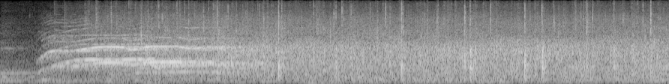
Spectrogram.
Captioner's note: applause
